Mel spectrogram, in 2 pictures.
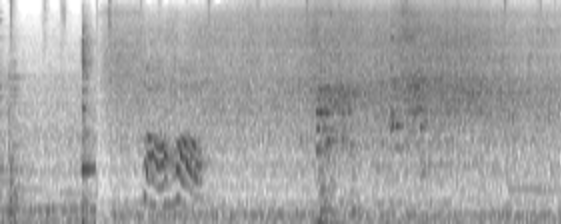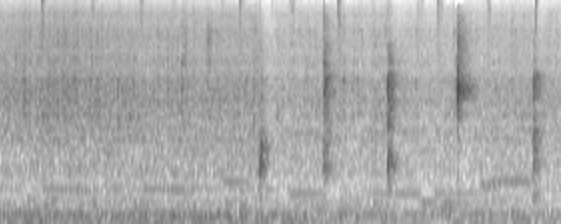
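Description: Water runs from a tap into a metal pot.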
